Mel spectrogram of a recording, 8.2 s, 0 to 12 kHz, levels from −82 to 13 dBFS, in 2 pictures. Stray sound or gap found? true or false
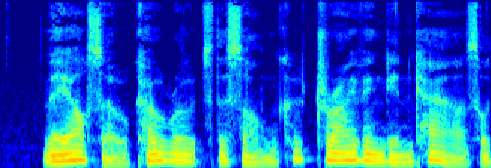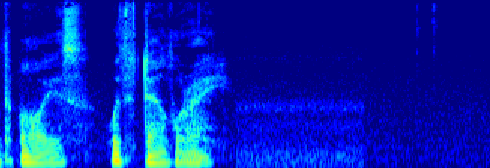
false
